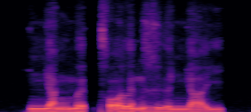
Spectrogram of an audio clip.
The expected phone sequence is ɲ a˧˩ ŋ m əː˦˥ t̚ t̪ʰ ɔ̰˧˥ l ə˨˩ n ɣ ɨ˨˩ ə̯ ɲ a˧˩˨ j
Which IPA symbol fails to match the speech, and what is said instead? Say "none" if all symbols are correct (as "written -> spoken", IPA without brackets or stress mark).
ə˨˩ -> ə̰˧˨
